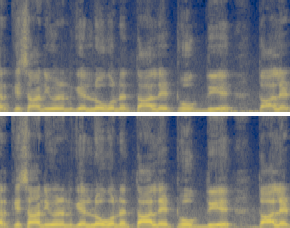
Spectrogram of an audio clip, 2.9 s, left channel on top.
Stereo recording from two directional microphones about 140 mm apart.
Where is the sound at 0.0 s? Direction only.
20° right (ahead or behind).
